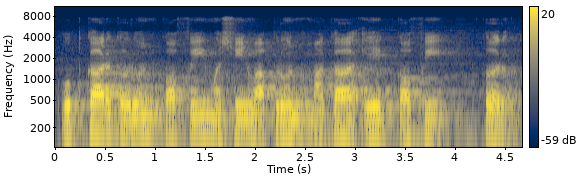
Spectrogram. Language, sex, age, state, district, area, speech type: Goan Konkani, male, 30-45, Goa, Bardez, rural, read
